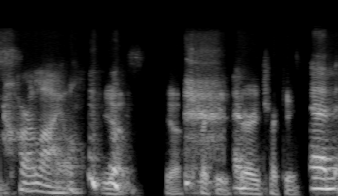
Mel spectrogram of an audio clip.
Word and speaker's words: Carlisle: that even though it's spelled like carlisle it's pronounced carlisle yes yeah very tricky and it is small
